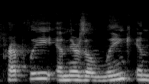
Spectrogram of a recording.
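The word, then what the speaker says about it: Preply: a platform called prepley or it looks like pre-ply but it's pronounced preppy and there's a link in the description and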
